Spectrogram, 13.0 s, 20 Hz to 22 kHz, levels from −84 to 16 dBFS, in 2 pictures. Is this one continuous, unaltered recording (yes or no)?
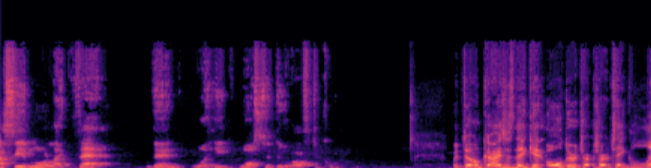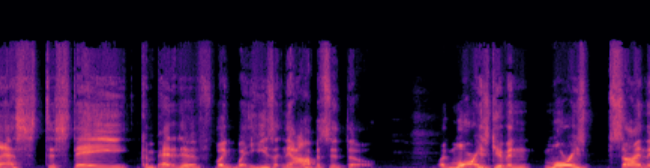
yes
